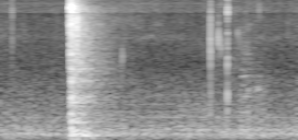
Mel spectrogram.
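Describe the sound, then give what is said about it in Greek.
Papers being rummaged through: a sharp crisp rustle of shuffled sheets, then a few faint light ticks and crinkles, fairly quiet, with no talking. “Τα ψάχνω τα μπουρδέλα μου και τα, τα χαρτιά εδώ και στο διάλογο τα βάλα.”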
